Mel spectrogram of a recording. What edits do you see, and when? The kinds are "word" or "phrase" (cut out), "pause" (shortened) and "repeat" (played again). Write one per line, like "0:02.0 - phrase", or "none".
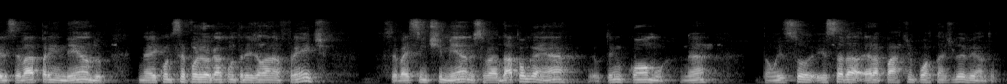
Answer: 0:05.0 - word

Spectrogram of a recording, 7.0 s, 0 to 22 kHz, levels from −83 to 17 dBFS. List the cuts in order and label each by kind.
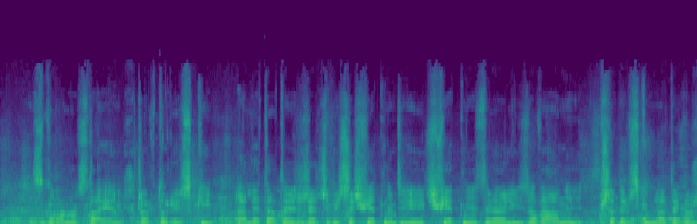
0:01.3 - word
0:02.8 - word
0:04.0 - word

